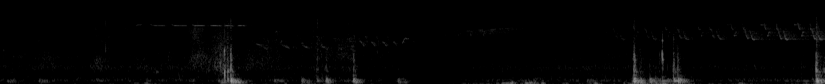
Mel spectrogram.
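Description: Small songbirds chirping in quick high series, over faint outdoor background, with a few low thumps and rustles from close by.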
